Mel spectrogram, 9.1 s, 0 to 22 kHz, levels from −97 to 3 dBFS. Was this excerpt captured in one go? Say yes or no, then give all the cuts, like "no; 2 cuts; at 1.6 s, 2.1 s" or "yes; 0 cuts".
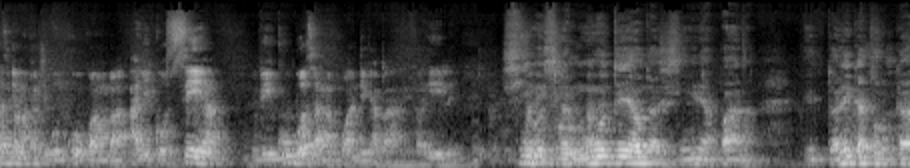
no; 1 cut; at 4.7 s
